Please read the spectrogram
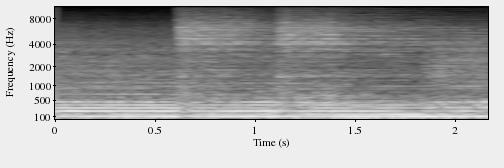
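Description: A rock band playing live in a small room: electric guitars holding low sustained chords over a drum kit, with two cymbal crashes about half a second and a second in.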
